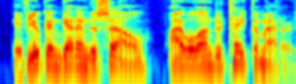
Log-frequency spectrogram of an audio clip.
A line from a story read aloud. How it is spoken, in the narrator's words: said Morgan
